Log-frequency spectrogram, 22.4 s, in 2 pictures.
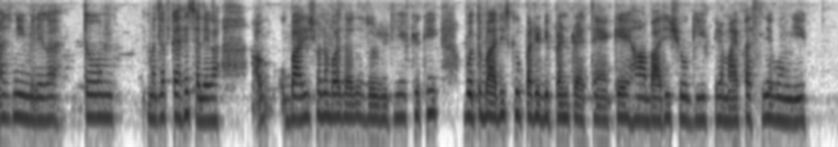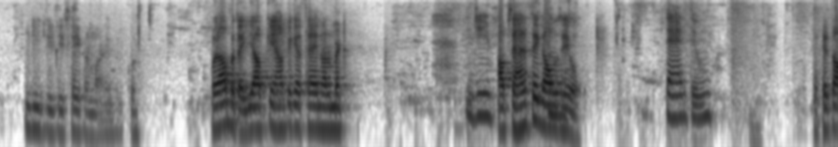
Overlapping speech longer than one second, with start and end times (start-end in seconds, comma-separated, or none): none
